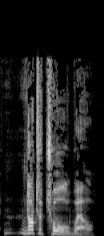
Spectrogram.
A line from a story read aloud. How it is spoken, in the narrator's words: said Harry firmly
